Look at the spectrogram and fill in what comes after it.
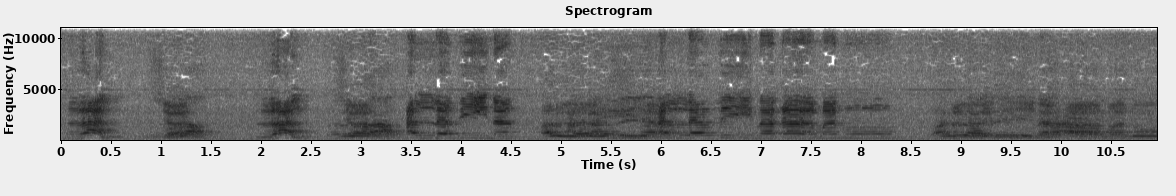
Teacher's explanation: দা রাল এটা রাল এটা অত্যন্ত নরম করে উচ্চারণ করতে হবে জিহ্বার আগা এবং সামনের দাঁতের আগা একত্রিত করে অত্যন্ত হালকা ভাবে নরম ভাবে নরম করে উচ্চারণ করতে হবে জাল জাল আল্লাজিনা আল্লাজিনা আল্লাজিনা আমানু আল্লাজিনা আমানু এভাবে নরম করে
